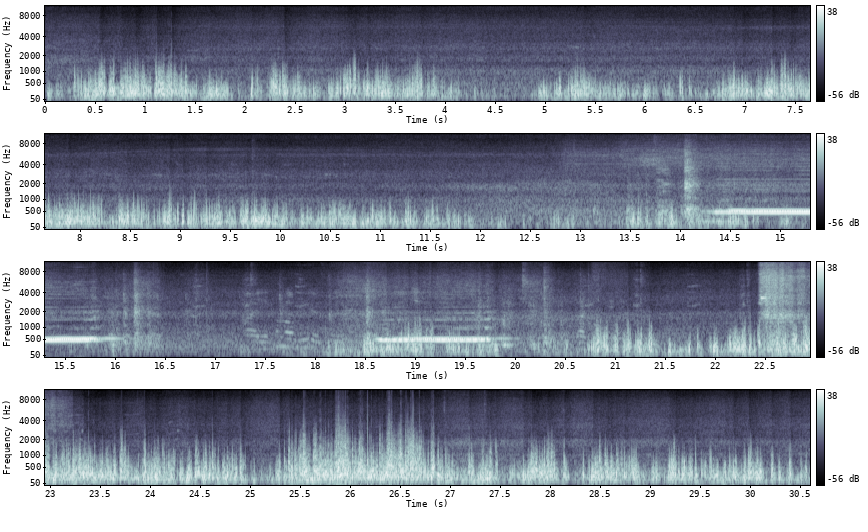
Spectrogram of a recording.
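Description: A two-tone horn blown twice, each blast about a second and a half, around the middle, over gusty low rumble of wind on the microphone. A short sharp hiss follows a few seconds after the second blast.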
